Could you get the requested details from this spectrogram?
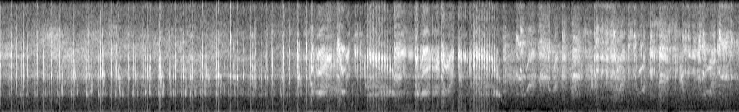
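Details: Swiftlets giving rapid high chirps that run into a continuous buzzy twitter, swelling loudest in the middle and then settling into a steady high chatter.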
